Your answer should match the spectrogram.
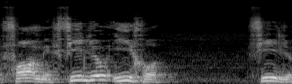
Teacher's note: o sumiço do F inicial, que vira um som de H inicialmente e depois desaparece. Esse H deixa de ser pronunciado e vira realmente uma consoante que sobrevive apenas na ortografia.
